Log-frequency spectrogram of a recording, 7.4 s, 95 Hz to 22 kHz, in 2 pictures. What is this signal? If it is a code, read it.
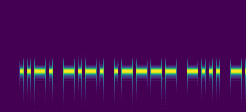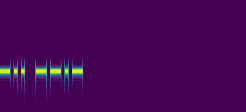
Morse code, heard as a keyed tone, about 22 wpm, 700 Hz. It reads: FC1BZQ
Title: DXCC-100 Call Signs - 6 Characters - Repeated 2x - 22wpm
